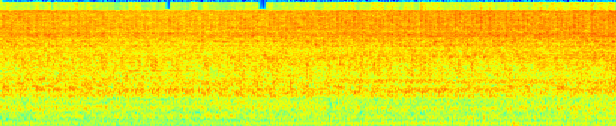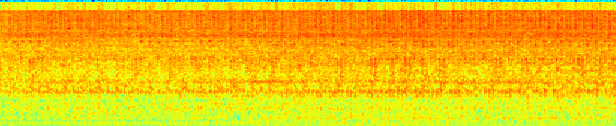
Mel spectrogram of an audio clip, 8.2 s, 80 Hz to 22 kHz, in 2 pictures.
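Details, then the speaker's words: Chevrolet Onix 1.4 2014/15 on gasoline, cold start: light even tapping about three times a second at idle under wind noise, diesel-like, persisting about 10 minutes since new; owner suspects lifter knock, dealer calls it normal; unconfirmed. "Barulho característico para mim, motor de diesel. Vamos lá. Logo após a partida, começa a fazer o barulho."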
